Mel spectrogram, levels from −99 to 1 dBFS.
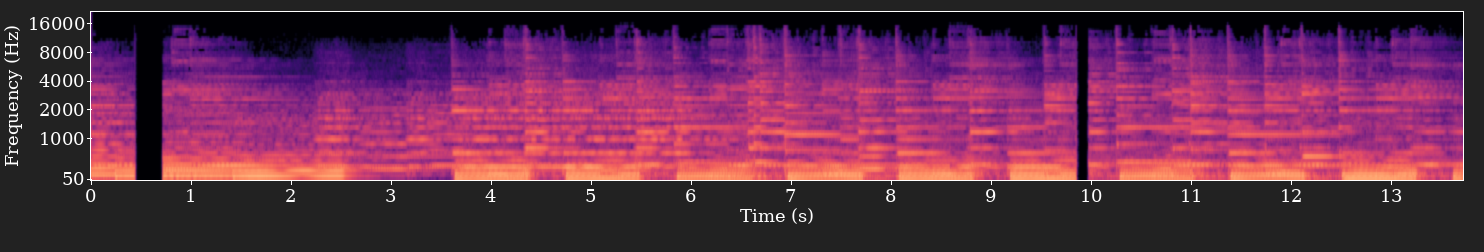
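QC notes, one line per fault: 0.43–0.72 s, stream reconnect: the connection dropped, leaving a 246 ms silence before a fresh decoder restarted mid-stream, resuming roughly a fifth of a second later.
9.85–9.98 s, stream reconnect: another brief break, 89 ms of silence, then the restarted decoder picks up about a tenth of a second further on.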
